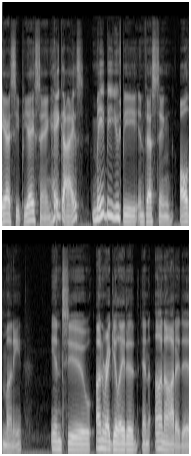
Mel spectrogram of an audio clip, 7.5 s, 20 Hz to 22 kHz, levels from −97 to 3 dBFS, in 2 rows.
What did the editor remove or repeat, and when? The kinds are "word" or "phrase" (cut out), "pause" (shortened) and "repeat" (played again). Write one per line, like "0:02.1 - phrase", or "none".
0:01.7 - pause
0:02.4 - word
0:03.7 - word
0:05.6 - pause

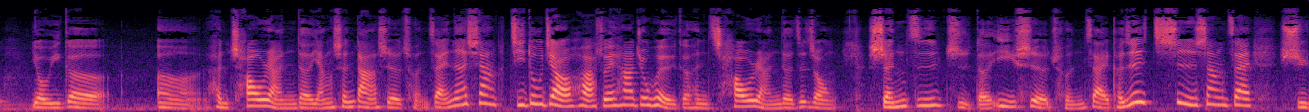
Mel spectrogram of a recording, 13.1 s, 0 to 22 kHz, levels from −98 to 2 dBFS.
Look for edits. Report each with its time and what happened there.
0:05.0 - pause
0:06.0 - phrase

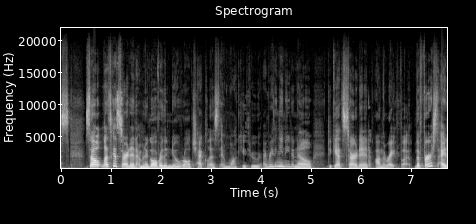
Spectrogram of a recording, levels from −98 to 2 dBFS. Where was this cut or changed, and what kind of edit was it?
none

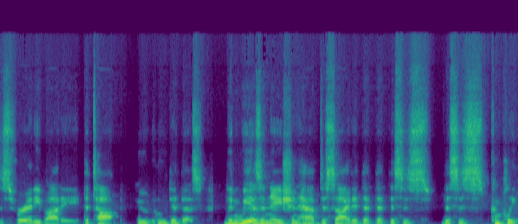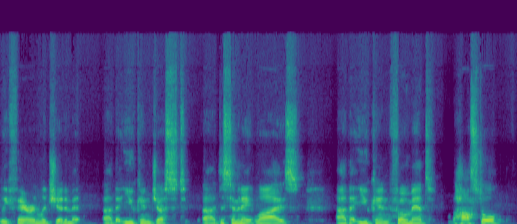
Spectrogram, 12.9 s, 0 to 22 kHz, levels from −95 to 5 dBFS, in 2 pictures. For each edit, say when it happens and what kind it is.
0:01.0 - phrase
0:01.9 - word
0:04.7 - repeat

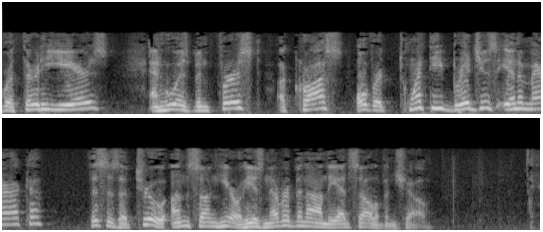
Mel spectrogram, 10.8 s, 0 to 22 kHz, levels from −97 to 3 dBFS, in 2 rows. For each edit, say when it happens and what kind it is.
0:03.5 - pause
0:06.0 - pause

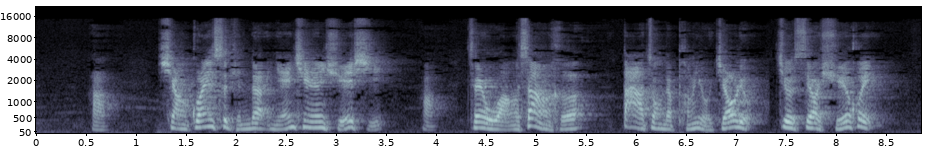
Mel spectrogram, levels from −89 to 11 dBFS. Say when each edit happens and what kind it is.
0:04.2 - pause
0:07.3 - pause

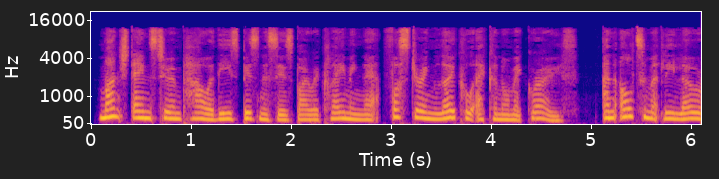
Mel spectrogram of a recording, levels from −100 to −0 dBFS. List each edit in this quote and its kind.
0:02.8 - word

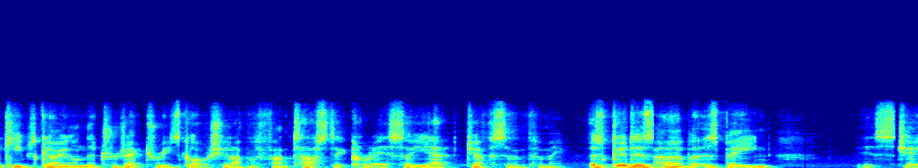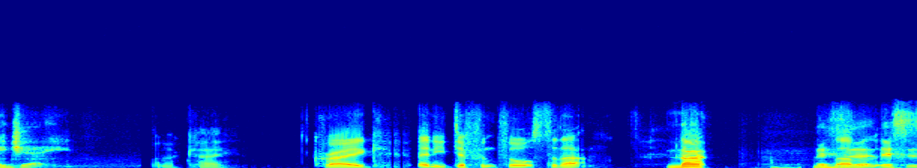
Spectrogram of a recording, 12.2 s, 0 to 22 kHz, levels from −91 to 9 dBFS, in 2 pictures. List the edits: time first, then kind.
0:04.3 - word
0:06.0 - word
0:08.8 - word

